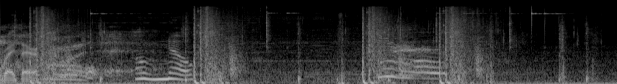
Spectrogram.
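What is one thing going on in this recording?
Gunshots ring out sharply a few times.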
